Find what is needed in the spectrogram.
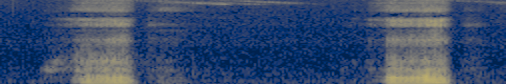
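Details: Elderly woman (grandma) snoring: two deep, rattling snores about three seconds apart, each followed by a softer breath, in a quiet room.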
